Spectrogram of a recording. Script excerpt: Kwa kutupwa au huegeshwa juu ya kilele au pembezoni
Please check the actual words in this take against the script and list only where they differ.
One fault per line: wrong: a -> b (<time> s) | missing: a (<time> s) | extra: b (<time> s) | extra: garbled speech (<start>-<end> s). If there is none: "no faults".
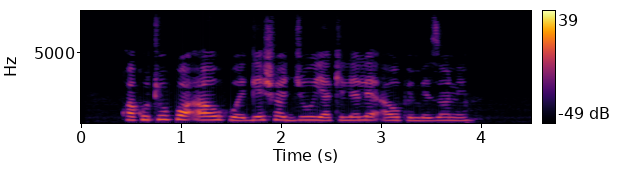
no faults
